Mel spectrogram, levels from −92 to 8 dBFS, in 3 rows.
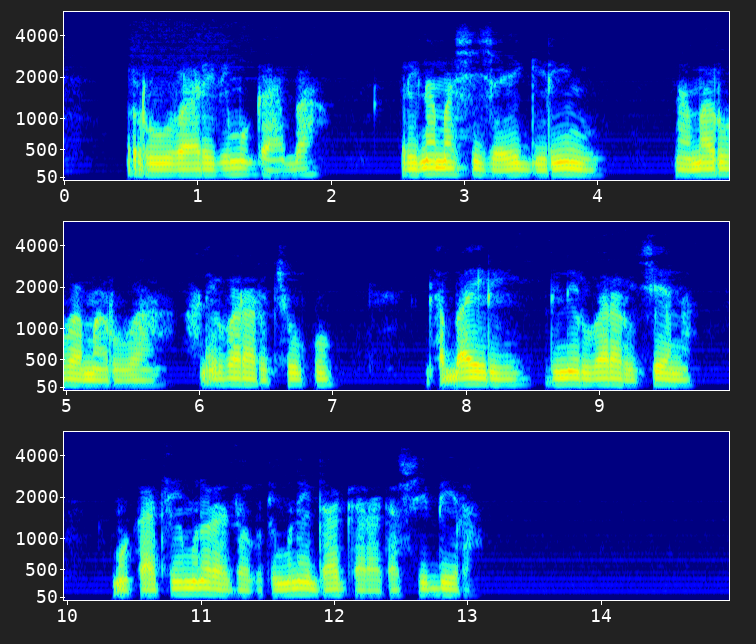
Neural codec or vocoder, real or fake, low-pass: none; real; 5.4 kHz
